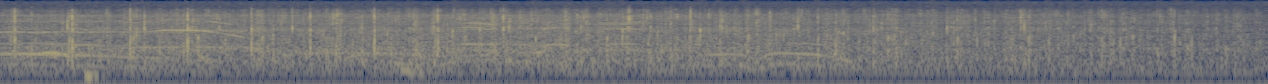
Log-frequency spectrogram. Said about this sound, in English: In the journey here, the only way to really begin by thanking the people is to start with Senator Cole. You've heard it from many times. Pause for applause.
